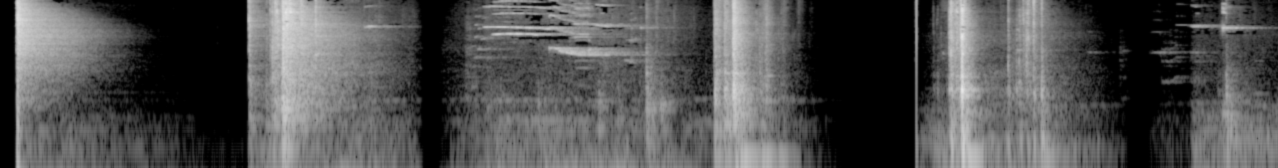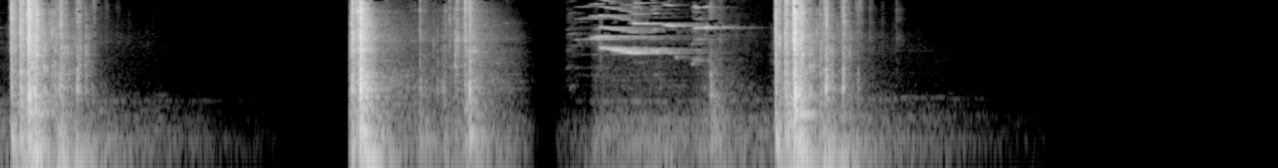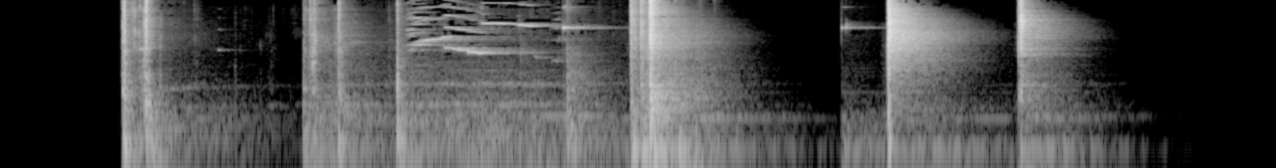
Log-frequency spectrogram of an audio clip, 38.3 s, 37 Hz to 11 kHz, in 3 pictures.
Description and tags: door metal heavy push bar beep open close with security deadbolt unlock click1
beep, click, close, deadbolt, door, heavy, metal, open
